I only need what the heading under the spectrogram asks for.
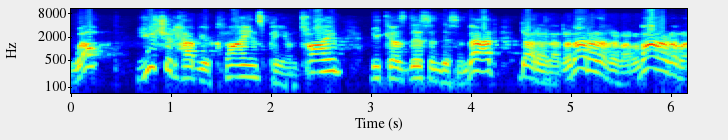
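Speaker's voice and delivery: mock scolding, preachy teacher-style lecturing tone. Retelling how a woman who answered the call lectured the speaker, imitating a lecturing tone. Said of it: "her tone of voice was lecturing me".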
